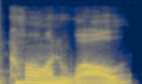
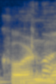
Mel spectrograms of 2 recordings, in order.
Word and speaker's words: Cornwall: Say Cornwall, Cornwall. – That's true. Yeah, don't say American, man. Come on, you've lived in Britain. – Cornwall. – Come on, say it properly. – Cornwall.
